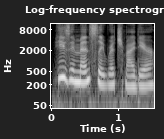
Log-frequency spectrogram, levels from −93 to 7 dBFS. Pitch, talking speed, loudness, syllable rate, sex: 225 Hz, 195 wpm, -16 LUFS, 5.5 syllables/s, female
